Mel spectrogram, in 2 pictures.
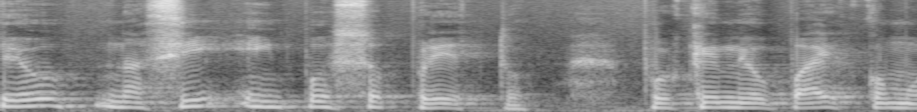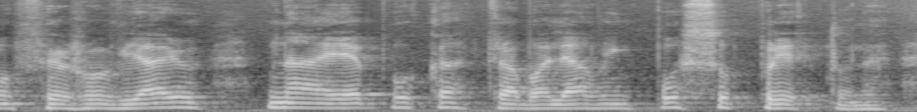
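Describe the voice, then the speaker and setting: Over noticeable background noise, a man talks at a very slow pace and a fairly high pitch with ordinary pitch variation. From southern Brazil (Marcílio Dias, Santa Catarina). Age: 80s+. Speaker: retired railway worker. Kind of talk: TV interview. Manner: halting.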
